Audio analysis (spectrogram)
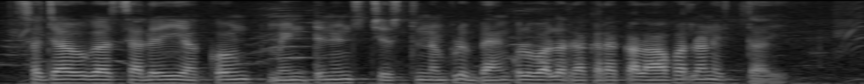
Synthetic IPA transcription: sɐd͡ʒaːʋuɡaːsɐlɐɾiɐkɐwuɳʈme̞ːɳʈenenst͡ʃe̞ːst̪unːɐpːuɽubjaːŋkuluʋaːlːuɾɐkɐɾɐkaːlɐaːpɐɾlɐnuist̪a̰ːjḭ

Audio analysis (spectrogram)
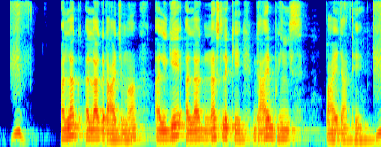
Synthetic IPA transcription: ələɡələɡɾaːd͡ʒmãɐlɡeʔələɡnəslkeɡaːjebʱĩːs | paːed͡ʒaːt̪ʰeː

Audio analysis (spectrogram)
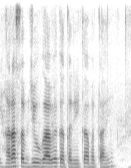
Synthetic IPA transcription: ɦɐɾasəbd͡ʒiʊɡaːwekat̪ɐɾiːkabɐt̪aːĩ

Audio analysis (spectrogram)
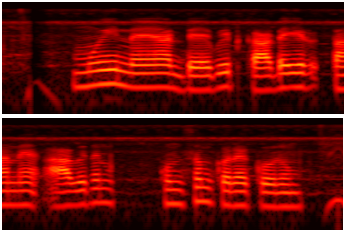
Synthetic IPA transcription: mũjnɛjãɖebiʈkaɖeɾt̪anɛʔa̰bed̪ɔn | kunsɔmkɔɾekɔɾum

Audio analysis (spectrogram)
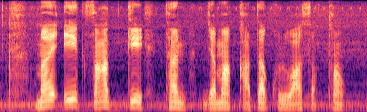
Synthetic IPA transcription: mɛ̃ːeːksãːt̪ʰket̪ʰən | d͡ʒɐmakʰaːt̪akʰʊlʋaːsɐk̚t̪aɦũː

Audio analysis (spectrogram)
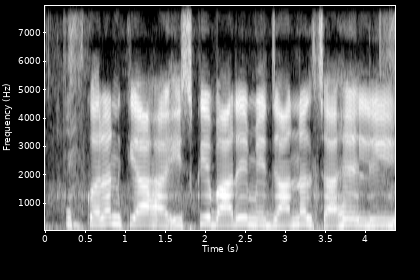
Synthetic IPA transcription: ʊpkəɾənkjaːɦɛɪskebaːɾemẽd͡ʒaːnəlt͡ʃaːɦeliː

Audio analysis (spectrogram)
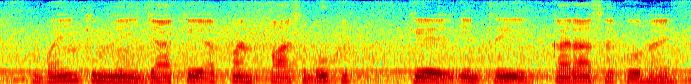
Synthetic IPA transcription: bə̃ɪŋkmẽd͡ʒaːkeəpənpʰaːsbʊk | keɪ̃nʈɾi | kəɾasəkoɦɛː

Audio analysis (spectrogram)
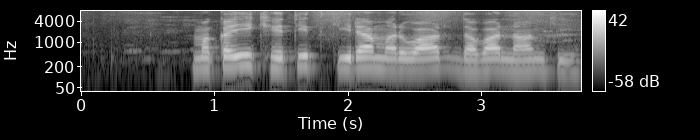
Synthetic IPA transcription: məkəikʰeːt̪it̪kiɾaməɾʋaːɾd̪ɐʋanaːmkiː

